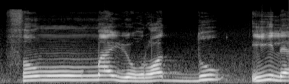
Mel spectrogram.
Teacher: را پر زبر ہے، را کو پر کر کے پڑھا جائے گا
